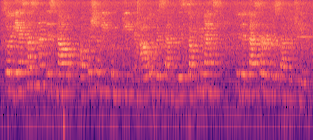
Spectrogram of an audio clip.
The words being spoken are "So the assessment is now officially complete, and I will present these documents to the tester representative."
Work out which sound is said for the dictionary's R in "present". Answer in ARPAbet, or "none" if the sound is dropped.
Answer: none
